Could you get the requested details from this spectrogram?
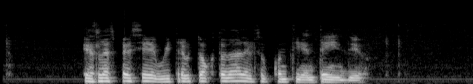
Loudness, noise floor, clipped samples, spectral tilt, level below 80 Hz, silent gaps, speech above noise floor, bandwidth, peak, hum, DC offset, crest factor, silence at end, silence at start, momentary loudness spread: -16 LUFS; -54 dBFS; under 0.1%; -10 dB/octave; -52 dBFS; none; 38 dB; 6.4 kHz; -2 dBFS; none; under 0.1%; 16 dB; 1.05 s; 0.85 s; 5 LU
